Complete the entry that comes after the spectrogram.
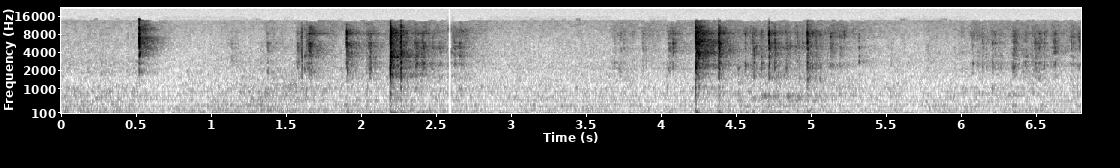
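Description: A small, solid white gypsum block splattered with orange paint is held in one hand and scraped and carved with a steel utility knife blade, breaking off shavings, while other painted blocks sit nearby untouched. Quiet, dry, bright scratching and crisp crunchy cuts come in irregular strokes, with a few sharper, louder snaps standing out.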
